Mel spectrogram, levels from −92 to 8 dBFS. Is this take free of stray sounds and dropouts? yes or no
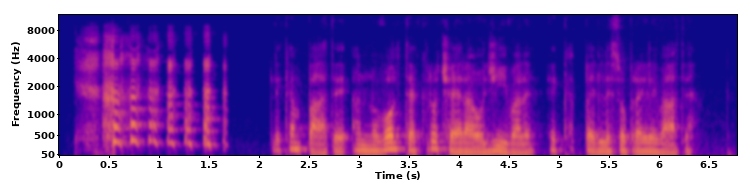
no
